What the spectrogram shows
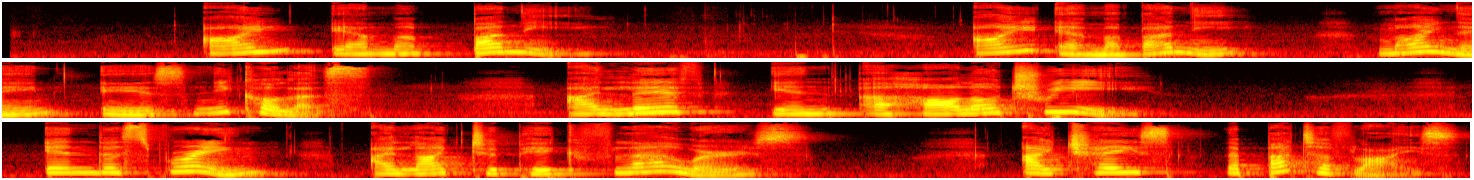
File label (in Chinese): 英文绘本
